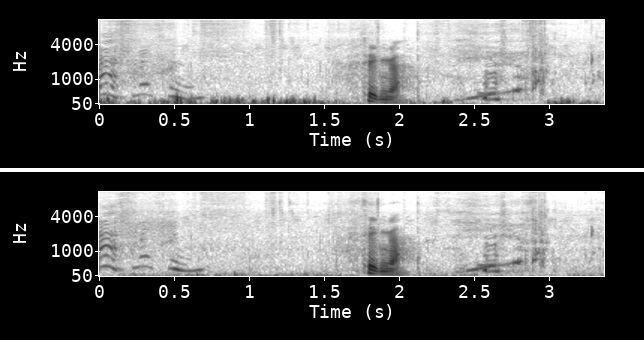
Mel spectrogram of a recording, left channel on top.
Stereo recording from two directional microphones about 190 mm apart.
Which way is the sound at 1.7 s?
15° right (ahead or behind).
